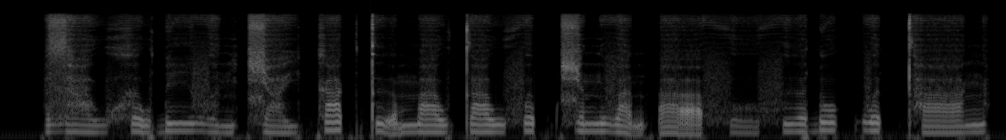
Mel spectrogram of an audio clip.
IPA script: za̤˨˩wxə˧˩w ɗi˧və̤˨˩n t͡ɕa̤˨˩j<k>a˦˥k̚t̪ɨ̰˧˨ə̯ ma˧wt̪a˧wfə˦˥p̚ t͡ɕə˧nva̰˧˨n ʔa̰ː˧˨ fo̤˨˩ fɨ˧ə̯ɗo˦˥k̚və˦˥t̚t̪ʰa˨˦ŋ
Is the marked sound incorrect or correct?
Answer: correct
